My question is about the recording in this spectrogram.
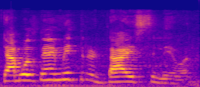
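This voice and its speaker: A woman's voice: a little high, big pitch swings, fairly quick, a little hiss or hum, low-quality recording. A woman teaching an English grammar lesson who repeats key words and keeps asking her viewers questions. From India. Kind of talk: explaining a lesson.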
